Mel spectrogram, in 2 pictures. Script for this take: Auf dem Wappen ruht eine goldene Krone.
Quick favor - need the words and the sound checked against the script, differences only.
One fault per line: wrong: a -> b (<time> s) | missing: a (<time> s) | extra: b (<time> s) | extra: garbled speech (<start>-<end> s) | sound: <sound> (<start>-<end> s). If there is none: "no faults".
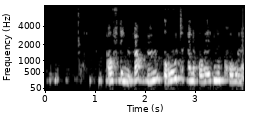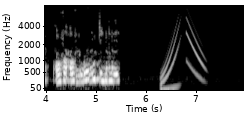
extra: garbled speech (4.1-5.5 s)
sound: chirp (6.3-7.3 s)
